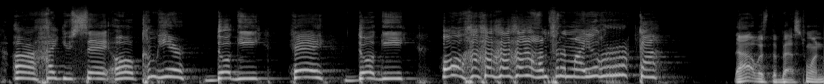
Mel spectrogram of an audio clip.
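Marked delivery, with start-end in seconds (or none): 0.1-6.6 very high, hammed-up Spanish accent with fake laugh; Hilaria's Spanish accent. Comedian mocking actor's wife calling a doggy, hammed-up Spanish accent. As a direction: climb into a squealing fake Spanish accent, rolling the r. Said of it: "The Spanish accent, which was cute".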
